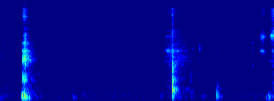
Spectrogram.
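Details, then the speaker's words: Dog snoring while asleep: two brief, loud snorting breath sounds a couple of seconds apart with faint clicks between. "funny that's all you hear is her snoring"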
